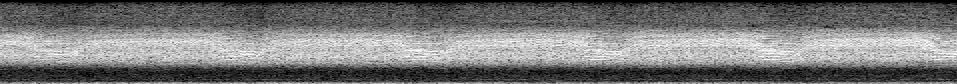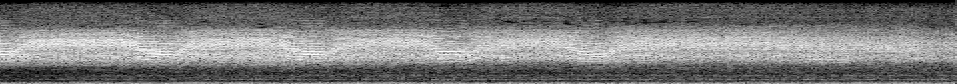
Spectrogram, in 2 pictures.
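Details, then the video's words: Loud shrill droning of a cicada: an unbroken high-pitched buzz with a gentle dip repeating about every second, steady throughout. "CICADA A Loud Shrill Droning Noise"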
